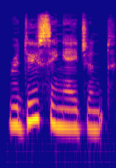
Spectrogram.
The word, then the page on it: reducing agent: British English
